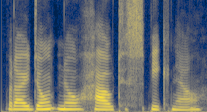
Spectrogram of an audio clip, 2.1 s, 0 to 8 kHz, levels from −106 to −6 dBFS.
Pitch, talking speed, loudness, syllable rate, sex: 225 Hz, 230 wpm, -16 LUFS, 4.1 syllables/s, female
